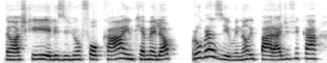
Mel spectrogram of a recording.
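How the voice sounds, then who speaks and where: A woman in a casual political chat who stops often to find her words and keeps checking that she is understood. Her voice is on the higher side for a woman. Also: fast talker, a bit bright. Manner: hesitant, searches for words, ends lines with "entendeu?". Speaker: host's wife, co-presenter.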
